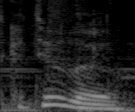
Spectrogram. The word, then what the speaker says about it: Cthulhu: It's Cthulhu. Cthulhu. But it's not actually how you spell it.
